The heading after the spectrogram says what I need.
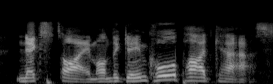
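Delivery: slow, ominous announcing tone. Showing the podcast ending bit: Dragon Ball Z announcer voice. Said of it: "like, the Dragon Ball Z announcer".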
